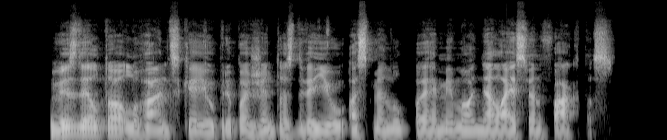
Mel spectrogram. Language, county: Lithuanian, Klaipėda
